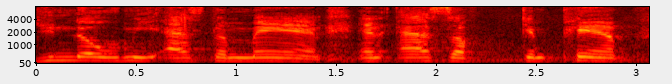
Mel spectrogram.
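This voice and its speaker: A man at a fairly slow pace over light background noise. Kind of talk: freestyle rap. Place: street. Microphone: phone near.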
